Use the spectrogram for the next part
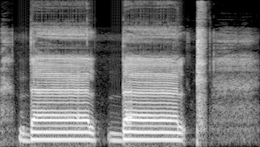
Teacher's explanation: জিহ্বার আগা সামনে দুইটি দাঁতের গোড়া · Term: দাল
